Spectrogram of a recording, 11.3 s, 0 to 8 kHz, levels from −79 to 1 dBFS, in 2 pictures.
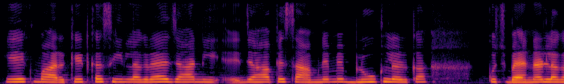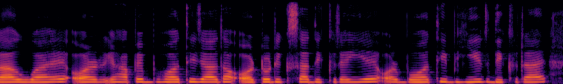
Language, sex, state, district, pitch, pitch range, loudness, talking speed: Hindi, female, Bihar, Muzaffarpur, 240 Hz, 230-250 Hz, -28 LUFS, 205 wpm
